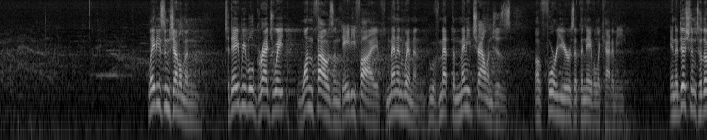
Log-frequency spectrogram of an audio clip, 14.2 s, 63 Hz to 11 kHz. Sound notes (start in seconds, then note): 0.0 cheering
